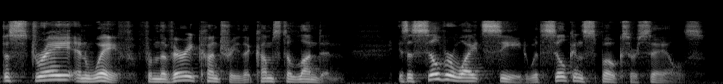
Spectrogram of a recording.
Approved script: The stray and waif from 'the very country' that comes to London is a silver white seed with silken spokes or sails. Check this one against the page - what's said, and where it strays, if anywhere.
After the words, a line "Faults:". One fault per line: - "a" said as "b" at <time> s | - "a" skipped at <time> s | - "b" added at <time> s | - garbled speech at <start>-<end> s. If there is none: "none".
The stray and waif from 'the very country' that comes to London is a silver white seed with silken spokes or sails.
Faults:
none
